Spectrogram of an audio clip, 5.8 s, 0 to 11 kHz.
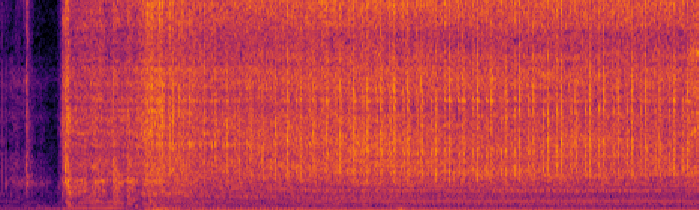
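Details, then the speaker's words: BMW engine started and left idling, not hot: fast, light ticking over a steady hum after cranking; ticking is said to clear by driving with revs kept above about 3,500 rpm. "if you you know leave it at idle for a long time it starts making a ticking noise just like now we'll just turn it on"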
